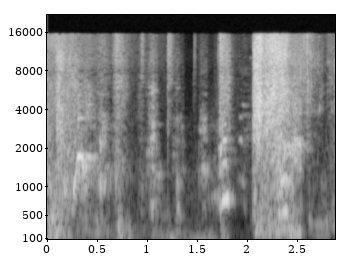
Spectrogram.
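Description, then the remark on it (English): A cartoon dog makes a few short whiny, yipping noises, then lets out one loud, breathy sneeze that bursts out near the end. “Ooh, bless you.”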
